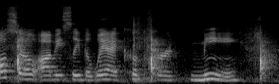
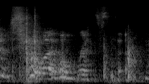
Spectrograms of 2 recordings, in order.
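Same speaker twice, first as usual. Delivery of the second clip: ordinary talk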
